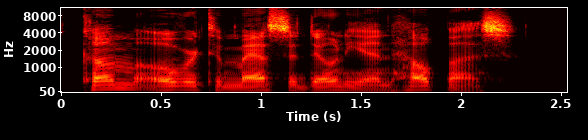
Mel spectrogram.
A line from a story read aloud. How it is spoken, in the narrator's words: A man from Macedonia in northern Greece was standing there, pleading with them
